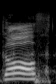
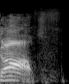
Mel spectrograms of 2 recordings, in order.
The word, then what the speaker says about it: Goff: Jared Goff. He was the first pick of the draft. Golf. They said golf. They say it like golf without the L.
